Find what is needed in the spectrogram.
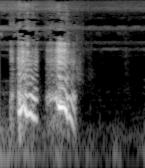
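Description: A man's short laugh: two falling voiced syllables within the first second or so.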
